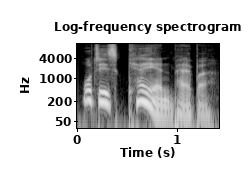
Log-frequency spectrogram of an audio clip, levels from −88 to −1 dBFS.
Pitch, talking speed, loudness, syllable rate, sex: 125 Hz, 170 wpm, -18 LUFS, 4.5 syllables/s, male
